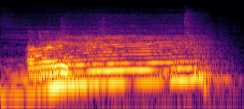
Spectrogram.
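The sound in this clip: A cow at milking time gives one long, loud, deep moo that holds steady for about two seconds and then tails off, heard alone.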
